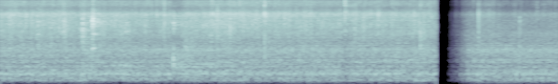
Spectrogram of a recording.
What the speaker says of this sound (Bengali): তো ভাজা ভাজা হয়ে এসছে, আর একটু সময় নাড়াচাড়া করে নেব।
